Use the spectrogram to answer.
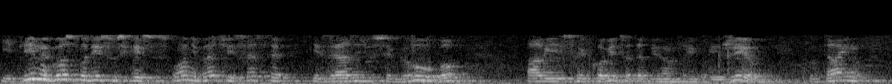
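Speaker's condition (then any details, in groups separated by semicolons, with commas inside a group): No condition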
